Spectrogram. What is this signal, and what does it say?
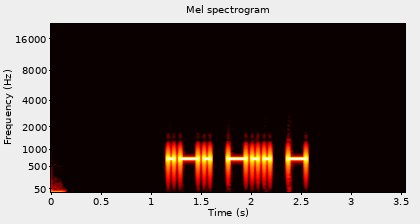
Morse code, heard as a keyed tone, about 20 wpm, 700 Hz. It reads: RDT
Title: USA Call Sign Postfixes - 3 Letters 20wpm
